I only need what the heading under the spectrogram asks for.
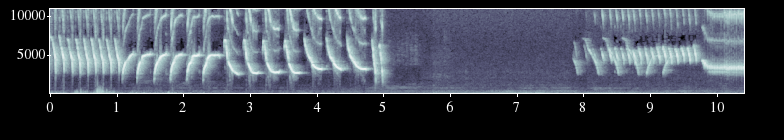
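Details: Canary singing with a prinia-style clicking fill: a rapid string of downward-swept whistled notes for about five seconds, a pause, then dry clicking notes and a high rolled trill.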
